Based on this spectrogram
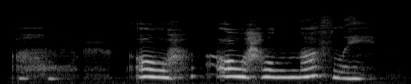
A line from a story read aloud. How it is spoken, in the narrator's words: breathed Pollyanna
